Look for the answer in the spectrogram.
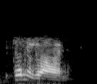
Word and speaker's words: Cinedigm: Cinedigm? I can't even pronounce. What's that word? – Cinedigm.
